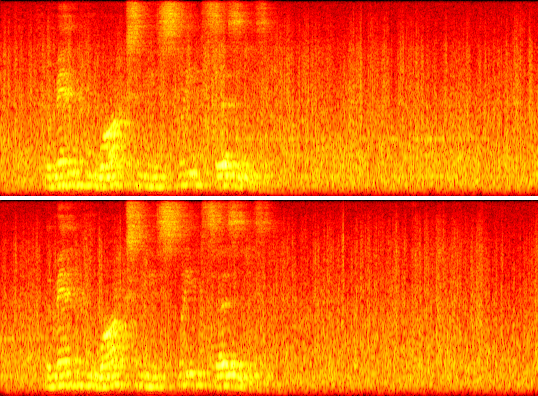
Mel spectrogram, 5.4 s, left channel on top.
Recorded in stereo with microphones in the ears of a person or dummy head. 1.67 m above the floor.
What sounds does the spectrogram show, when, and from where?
0.4 s a man speaking: 5° right (ahead or behind), 3 m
